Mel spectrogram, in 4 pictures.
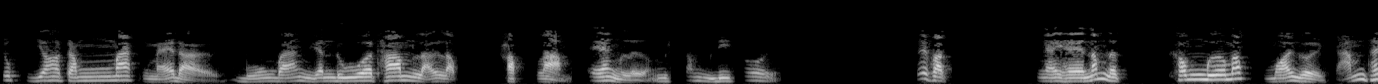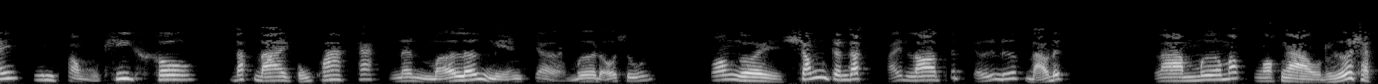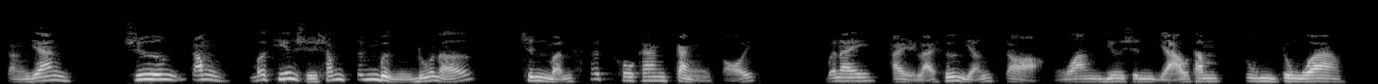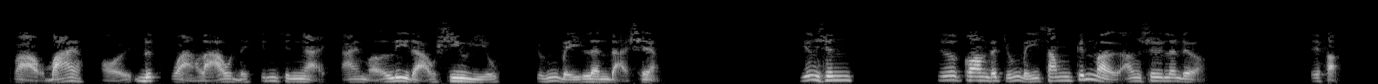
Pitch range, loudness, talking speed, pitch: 145-210 Hz, -20 LUFS, 150 wpm, 170 Hz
